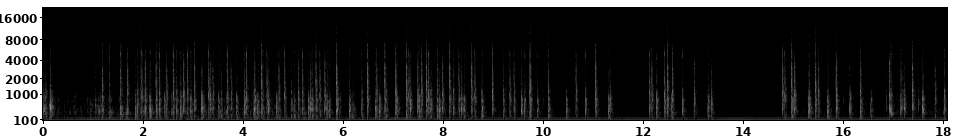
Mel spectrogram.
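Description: Fingertips tapping and drumming on the plastic casing of a Canon all-in-one printer, in quick irregular runs of taps broken by a couple of short pauses, over a steady low hum.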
